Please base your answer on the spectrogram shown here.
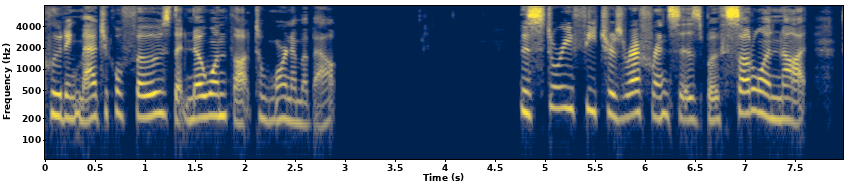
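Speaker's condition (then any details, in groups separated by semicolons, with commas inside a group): No condition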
